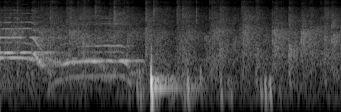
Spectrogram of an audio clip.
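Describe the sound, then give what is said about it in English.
An audience claps and applauds the pastor for the sermon in a steady, dense patter, with sustained keyboard tones at the start and a single sharp thump partway through. “Give a huge round of applause to Pastor Gwen today for this word.”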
